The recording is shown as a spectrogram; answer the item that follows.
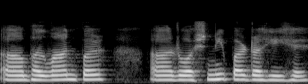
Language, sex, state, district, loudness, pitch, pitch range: Hindi, female, Uttar Pradesh, Etah, -14 LUFS, 210 Hz, 205-225 Hz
